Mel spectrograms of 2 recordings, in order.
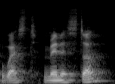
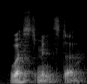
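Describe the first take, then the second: First: The end sounds like 'minister', with an extra syllable. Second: The end sounds like 'minster', without an extra syllable. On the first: The speaker calls it wrong. "a lot of people mispronounce this as Westminster" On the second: The speaker calls it right. "It's not minister, it's Minster"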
